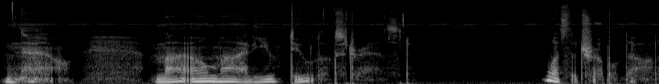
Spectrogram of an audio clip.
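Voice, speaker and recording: A man playing a suave, flirty crossroads demon in an ASMR roleplay, with a courtly, teasing Southern US drawl that often drops to a soft breathy murmur. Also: medium pitch, extremely slow, long pauses, no room sound, full character voice. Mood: soothing, attentive.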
